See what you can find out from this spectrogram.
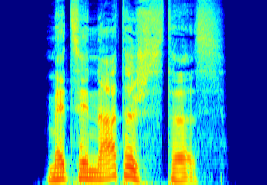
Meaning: strong/mixed nominative/accusative neuter singular superlative degree of mäzenatisch
- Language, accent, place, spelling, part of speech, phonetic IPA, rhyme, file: German, Germany, Berlin, mäzenatischstes, adjective, [mɛt͡seˈnaːtɪʃstəs], -aːtɪʃstəs, De-mäzenatischstes.ogg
